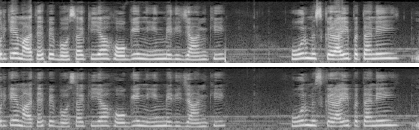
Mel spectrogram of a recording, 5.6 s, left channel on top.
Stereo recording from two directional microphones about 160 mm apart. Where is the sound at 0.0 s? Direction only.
45° left (ahead or behind).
